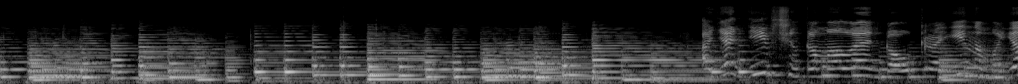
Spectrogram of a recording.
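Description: Piano introduction of single notes and chords, joined about seven seconds in by a solo singing voice with vibrato, the piano carrying on beneath it.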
